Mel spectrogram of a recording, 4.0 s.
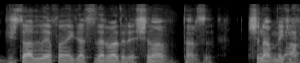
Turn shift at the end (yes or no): no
